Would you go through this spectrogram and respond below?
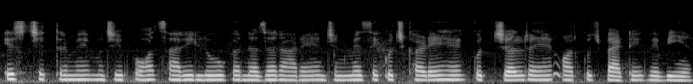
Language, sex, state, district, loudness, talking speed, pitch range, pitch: Hindi, female, Jharkhand, Ranchi, -15 LUFS, 225 wpm, 200-215 Hz, 210 Hz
